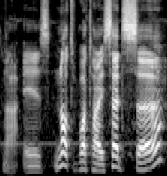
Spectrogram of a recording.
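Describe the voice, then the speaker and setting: Chatty man over clear background noise. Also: fairly high pitch, big pitch swings, slow pace. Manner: chatty, informal, thinks aloud. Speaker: streamer playing an air traffic control simulator. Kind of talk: casual live gameplay commentary.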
